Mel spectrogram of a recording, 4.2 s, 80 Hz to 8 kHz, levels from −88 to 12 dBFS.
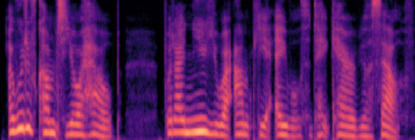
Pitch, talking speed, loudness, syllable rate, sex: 210 Hz, 275 wpm, -17 LUFS, 6.5 syllables/s, female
